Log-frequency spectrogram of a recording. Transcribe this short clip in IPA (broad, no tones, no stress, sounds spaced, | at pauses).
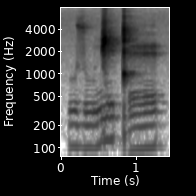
u z u ŋ͡ǁ e ǃʼ ɛ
